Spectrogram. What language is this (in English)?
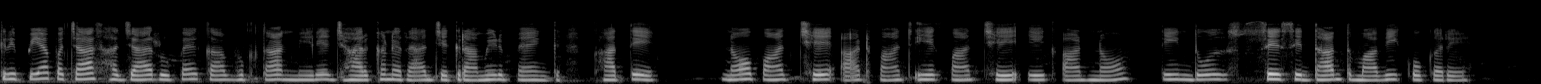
Hindi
